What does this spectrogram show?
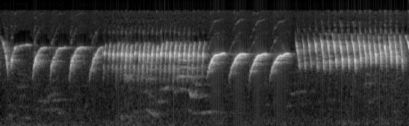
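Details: Canary in full song, a lure meant to draw replies from other canaries: repeated rising-falling chirps in groups of three or four, broken by buzzy rapid rolls, all high and clear.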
